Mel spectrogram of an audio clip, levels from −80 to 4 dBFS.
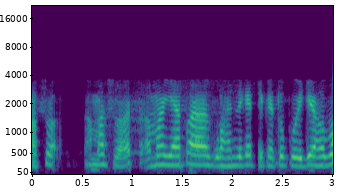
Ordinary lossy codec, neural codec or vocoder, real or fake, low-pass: none; codec, 16 kHz in and 24 kHz out, 1.1 kbps, FireRedTTS-2 codec; fake; 3.6 kHz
